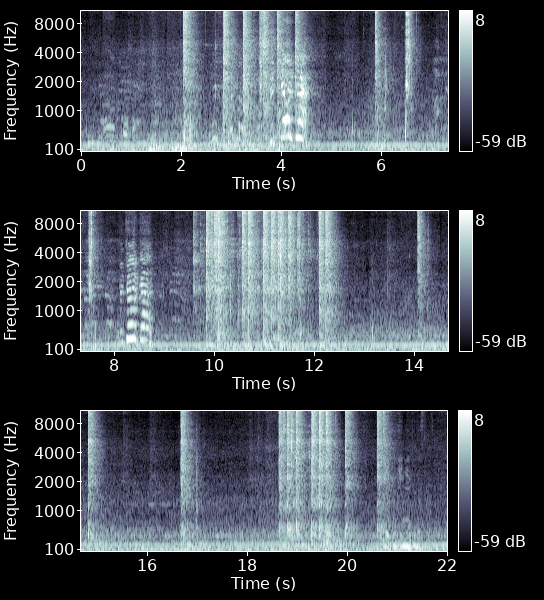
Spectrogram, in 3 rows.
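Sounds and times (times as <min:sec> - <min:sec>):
steady low hum: 0:00.0 - 0:22.0
airsoft guns firing: 0:09.6 - 0:12.6.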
